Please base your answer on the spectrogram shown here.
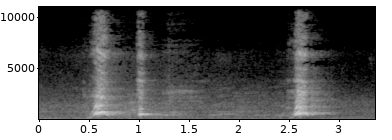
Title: The dog barking is hoarse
